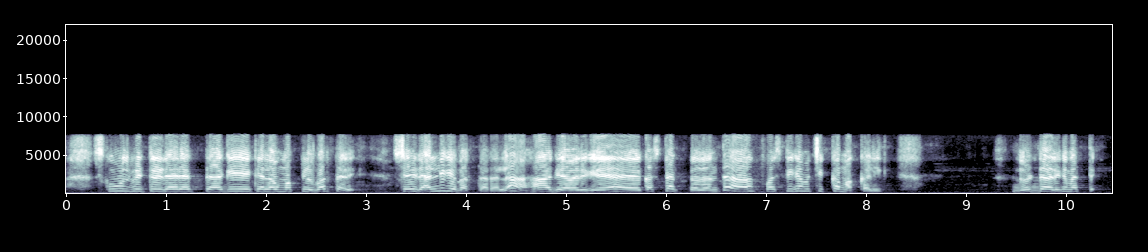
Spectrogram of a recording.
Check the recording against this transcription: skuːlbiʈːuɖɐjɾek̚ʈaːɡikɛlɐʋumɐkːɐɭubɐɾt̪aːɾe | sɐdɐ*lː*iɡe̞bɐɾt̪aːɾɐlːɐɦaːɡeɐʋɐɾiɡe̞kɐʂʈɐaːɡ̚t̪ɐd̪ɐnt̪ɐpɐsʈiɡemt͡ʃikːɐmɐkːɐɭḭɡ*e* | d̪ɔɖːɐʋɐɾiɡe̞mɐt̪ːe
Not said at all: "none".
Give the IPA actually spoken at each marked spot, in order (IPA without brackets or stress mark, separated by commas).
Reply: lː, e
